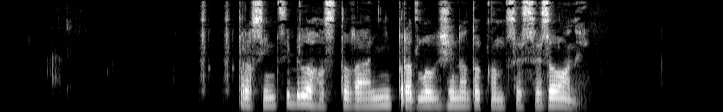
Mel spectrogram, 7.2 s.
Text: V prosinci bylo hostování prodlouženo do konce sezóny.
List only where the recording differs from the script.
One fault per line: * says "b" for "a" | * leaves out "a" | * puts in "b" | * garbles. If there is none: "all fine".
* puts in "v"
